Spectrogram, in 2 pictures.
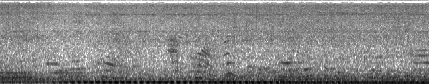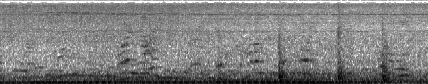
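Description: Indistinct chatter of children and other visitors over a steady, fluttering low rumble, with two sharp clicks near the end.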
